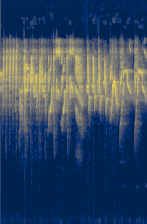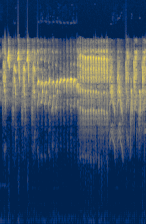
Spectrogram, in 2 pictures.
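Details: Lively hooded siskin song of rapid high chirps and twittered trills, including a drawn-out buzzy note and a faster rattle of repeated notes near the end.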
